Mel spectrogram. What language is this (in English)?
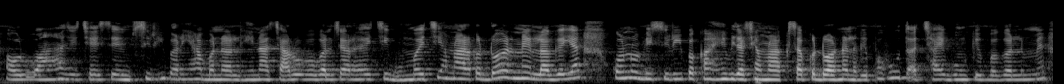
Maithili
